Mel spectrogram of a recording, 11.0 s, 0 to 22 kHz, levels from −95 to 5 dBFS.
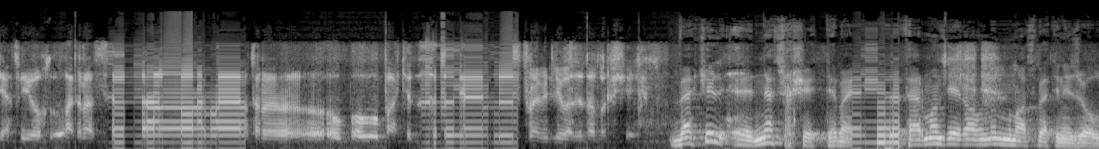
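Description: From 1.09 to 2.45 s, 4.22 to 5.18 s and 8.52 to 8.99 s, a rigid metallic buzz at 188 Hz replaces the sound. This is robotic sound from repeated short buffers, likely 5.3 ms chunks being repeated. Unlike stutter, its pitch never varies.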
